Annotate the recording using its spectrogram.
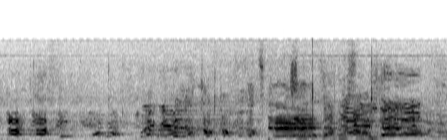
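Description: Women soccer players shouting short calls to one another across the pitch during play, several high voices overlapping, busiest in the second half with one drawn-out call near the end.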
